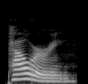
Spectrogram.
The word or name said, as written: powering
